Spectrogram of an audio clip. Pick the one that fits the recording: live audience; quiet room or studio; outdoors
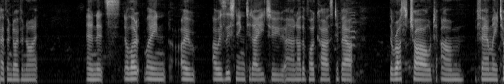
outdoors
